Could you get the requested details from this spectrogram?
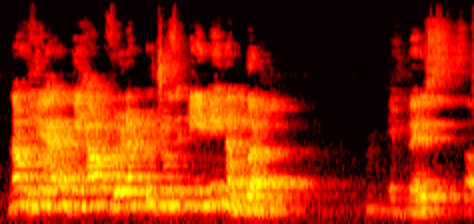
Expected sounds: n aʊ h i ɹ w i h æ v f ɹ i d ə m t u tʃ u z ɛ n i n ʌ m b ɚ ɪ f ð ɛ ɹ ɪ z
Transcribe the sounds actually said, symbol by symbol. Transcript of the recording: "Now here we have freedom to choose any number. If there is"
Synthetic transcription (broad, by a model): n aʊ h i ɹ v i h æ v p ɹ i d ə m t u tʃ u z ɛ n i n ʌ m b ɚ ɪ f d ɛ ɹ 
